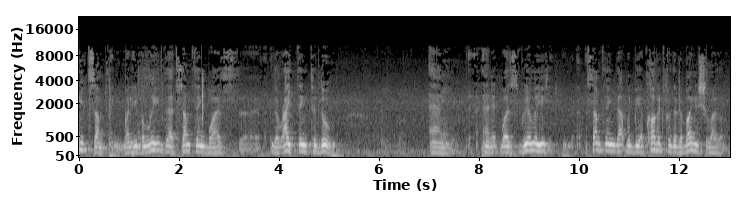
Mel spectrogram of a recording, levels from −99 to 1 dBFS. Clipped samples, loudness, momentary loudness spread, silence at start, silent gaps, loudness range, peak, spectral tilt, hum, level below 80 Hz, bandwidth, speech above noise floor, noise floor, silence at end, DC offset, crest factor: under 0.1%; -26 LUFS; 19 LU; 0 s; none; 7 LU; -10 dBFS; -6.5 dB/octave; none; -50 dBFS; 10.5 kHz; 22 dB; -48 dBFS; 0 s; under 0.1%; 18 dB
